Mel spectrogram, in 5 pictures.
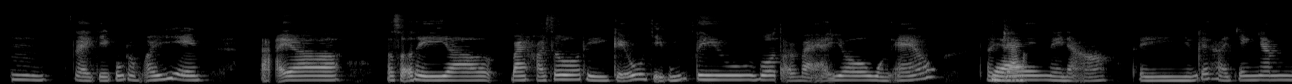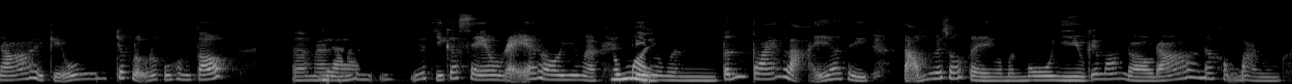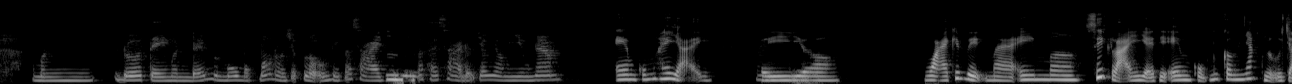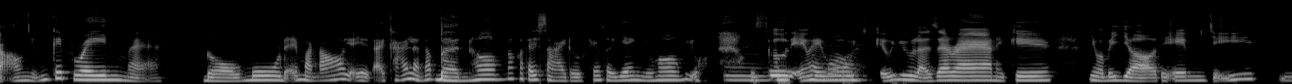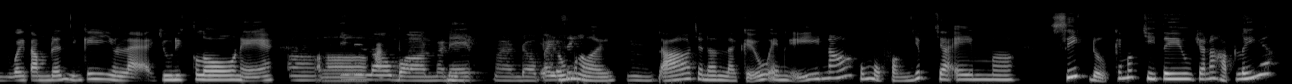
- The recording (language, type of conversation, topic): Vietnamese, unstructured, Bạn làm gì để cân bằng giữa tiết kiệm và chi tiêu cho sở thích cá nhân?
- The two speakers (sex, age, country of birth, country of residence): female, 30-34, Vietnam, United States; female, 35-39, Vietnam, United States
- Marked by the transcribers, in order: tapping; in English: "brand"; chuckle; "Uniqlo" said as "yêu ni lô"; in English: "basic"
